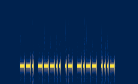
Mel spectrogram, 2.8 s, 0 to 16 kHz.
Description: Morse code, heard as a keyed tone, about 37 wpm, 700 Hz. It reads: G8AYV
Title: DXCC-100 Call Signs - 5 Characters - 40wpm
